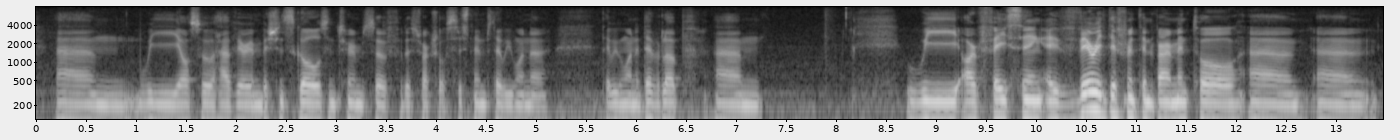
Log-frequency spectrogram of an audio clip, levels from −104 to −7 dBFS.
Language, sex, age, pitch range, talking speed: English, male, 20-39, 100-120 Hz, 140 wpm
